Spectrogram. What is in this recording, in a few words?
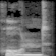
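"horned", British English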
